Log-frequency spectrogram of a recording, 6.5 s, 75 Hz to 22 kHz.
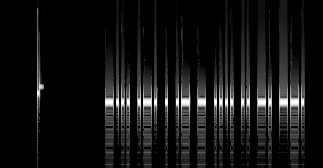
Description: Morse code, heard as a keyed tone, about 22 wpm, 700 Hz. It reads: BREATHING
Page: Morse Code Ninja practice 22wpm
